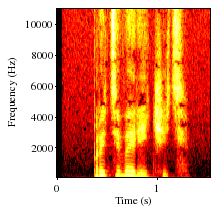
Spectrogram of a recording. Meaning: 1. to contradict 2. to contrary, to be at variance, to conflict
- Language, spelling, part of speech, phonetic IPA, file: Russian, противоречить, verb, [prətʲɪvɐˈrʲet͡ɕɪtʲ], Ru-противоречить.ogg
